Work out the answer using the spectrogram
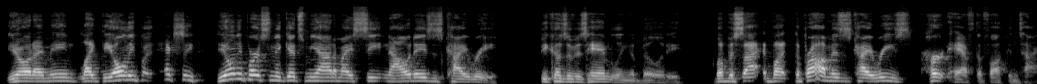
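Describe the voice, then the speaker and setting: A man's voice: fairly high pitch, expressive, fast. A man in his thirties hosting a casual sports chat, laid-back and swearing freely, repeating his points. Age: 30s. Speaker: show host.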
